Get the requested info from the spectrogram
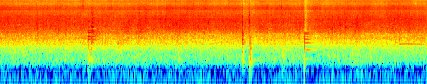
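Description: Vegetables sizzling as they stir-fry in a wok over a portable gas stove, stirred with a metal spatula. There are a few sharp clinks of the spatula against the wok, the last one ringing briefly.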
